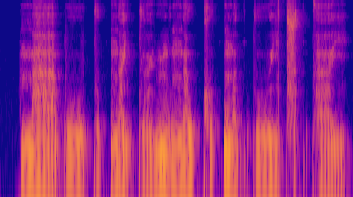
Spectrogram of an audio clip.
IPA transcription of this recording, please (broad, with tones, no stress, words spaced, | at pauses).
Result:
maː˨˩puː˨˩ t̪ʊ˨k̚ŋɐ˨˩j t̪ɵ˨˥ɥ mʊ˨ŋɐ˨˧wkʰʊ˨˥k̚mɐ˨k̚ t̪uː˨jt͡sʊ˨k̚t̪ʰɐ˨j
